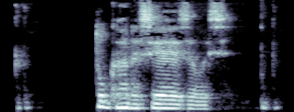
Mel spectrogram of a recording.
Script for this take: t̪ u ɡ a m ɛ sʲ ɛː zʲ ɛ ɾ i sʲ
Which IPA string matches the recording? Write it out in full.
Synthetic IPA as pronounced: t̪ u ɡ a n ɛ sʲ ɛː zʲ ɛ l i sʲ

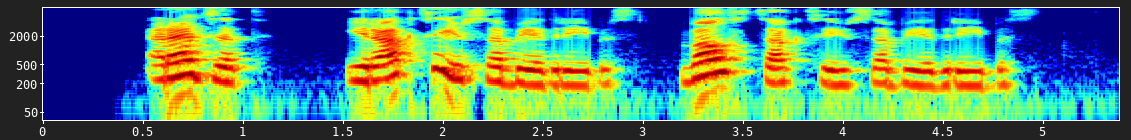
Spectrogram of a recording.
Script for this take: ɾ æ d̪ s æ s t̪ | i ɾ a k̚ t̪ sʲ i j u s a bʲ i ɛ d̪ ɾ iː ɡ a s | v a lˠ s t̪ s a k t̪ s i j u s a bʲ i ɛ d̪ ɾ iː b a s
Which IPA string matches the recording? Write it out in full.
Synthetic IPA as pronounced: ɾ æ d̪ z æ t̪ | i ɾ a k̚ t̪ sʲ i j u s a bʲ i ɛ d̪ ɾ iː b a s | v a lˠ s t̪ s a k t̪ s i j u s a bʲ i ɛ d̪ ɾ iː b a s

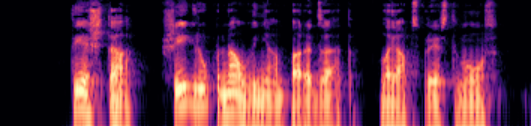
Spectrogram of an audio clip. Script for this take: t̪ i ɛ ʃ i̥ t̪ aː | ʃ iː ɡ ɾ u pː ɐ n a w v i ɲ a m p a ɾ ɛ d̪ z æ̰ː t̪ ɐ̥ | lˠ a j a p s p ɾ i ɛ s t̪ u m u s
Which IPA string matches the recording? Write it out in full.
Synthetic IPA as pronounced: t̪ i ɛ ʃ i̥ t̪ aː | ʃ iː ɡ ɾ u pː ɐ n a w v i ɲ a m p a ɾ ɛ d̪ z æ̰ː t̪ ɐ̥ | lˠ a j a p s p ɾ i ɛ s t̪ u m uː s

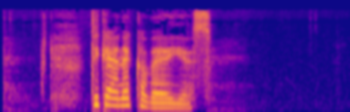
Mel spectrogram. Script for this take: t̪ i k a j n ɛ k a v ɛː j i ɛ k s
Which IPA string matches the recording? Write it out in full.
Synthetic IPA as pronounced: t̪ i k a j n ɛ k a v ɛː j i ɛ s

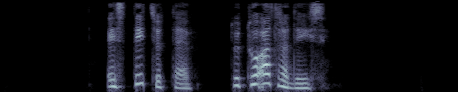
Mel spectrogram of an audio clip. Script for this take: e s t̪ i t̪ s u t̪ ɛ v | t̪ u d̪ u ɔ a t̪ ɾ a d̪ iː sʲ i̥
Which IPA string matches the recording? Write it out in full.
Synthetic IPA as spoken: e s t̪ i t̪ s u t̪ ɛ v | t̪ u t̪ u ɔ a t̪ ɾ a d̪ iː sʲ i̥

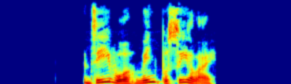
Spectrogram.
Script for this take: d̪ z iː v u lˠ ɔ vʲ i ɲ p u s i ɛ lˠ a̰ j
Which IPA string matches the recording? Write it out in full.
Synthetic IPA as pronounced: d̪ z iː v u ɔ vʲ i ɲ p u s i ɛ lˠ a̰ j

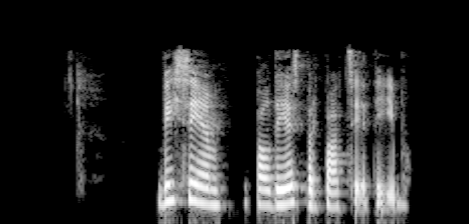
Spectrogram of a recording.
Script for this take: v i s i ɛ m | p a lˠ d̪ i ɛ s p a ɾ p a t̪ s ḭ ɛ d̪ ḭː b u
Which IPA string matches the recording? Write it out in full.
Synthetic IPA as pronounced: v i s i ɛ m | p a lˠ d̪ i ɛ s p a ɾ p a t̪ s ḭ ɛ t̪ ḭː b u

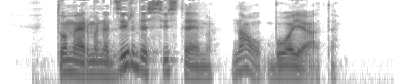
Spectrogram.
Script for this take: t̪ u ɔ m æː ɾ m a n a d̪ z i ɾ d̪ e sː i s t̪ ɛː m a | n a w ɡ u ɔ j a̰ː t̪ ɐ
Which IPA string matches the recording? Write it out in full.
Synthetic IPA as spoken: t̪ u ɔ m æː ɾ m a n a d̪ z i ɾ d̪ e sː i s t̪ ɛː m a | n a w b u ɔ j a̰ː t̪ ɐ

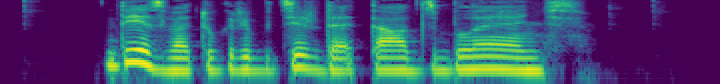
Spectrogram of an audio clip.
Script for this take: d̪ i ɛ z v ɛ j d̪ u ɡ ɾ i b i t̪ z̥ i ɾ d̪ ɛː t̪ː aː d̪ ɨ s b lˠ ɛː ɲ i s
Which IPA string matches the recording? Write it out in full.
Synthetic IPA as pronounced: d̪ i ɛ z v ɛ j t̪ u ɡ ɾ i b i d̪ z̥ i ɾ d̪ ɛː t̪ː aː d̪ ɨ s b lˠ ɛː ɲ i s

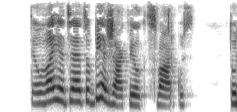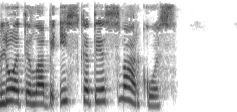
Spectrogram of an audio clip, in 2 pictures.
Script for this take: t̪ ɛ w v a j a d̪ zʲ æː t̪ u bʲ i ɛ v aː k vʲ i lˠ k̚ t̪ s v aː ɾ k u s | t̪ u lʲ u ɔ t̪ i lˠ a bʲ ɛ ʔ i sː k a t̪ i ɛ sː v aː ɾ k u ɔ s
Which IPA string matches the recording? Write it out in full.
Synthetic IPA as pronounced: t̪ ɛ w v a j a d̪ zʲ æː t̪ u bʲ i ɛ ʒ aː k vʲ i lˠ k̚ t̪ s v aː ɾ k u s | t̪ u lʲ u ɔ t̪ i lˠ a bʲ i ʔ i sː k a t̪ i ɛ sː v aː ɾ k u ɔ s

